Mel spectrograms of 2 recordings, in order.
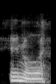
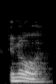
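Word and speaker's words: Heinola: We've only got 2 games, but Nola? Hinola, yes. Hinola.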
